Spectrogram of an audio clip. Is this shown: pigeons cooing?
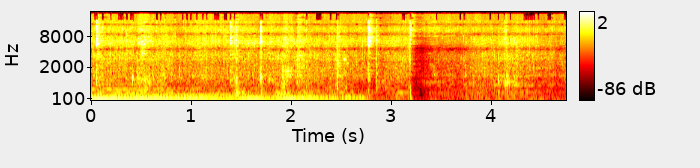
no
